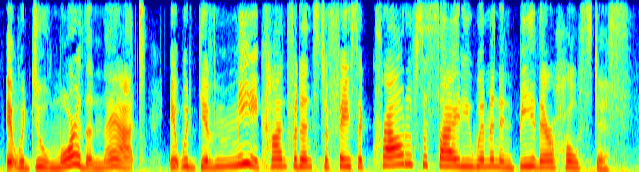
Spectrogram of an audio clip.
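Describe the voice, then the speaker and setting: An actress playing a sweet, excitable young housewife with a wholesome, earnest manner in a radio comedy. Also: female voice, sits high, measured pace, hardly any pauses, no echo. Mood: admiring. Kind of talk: old-fashioned radio comedy acting.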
